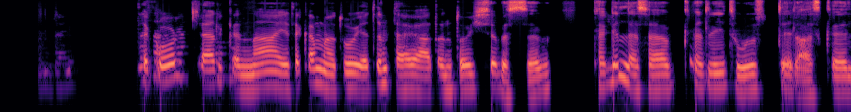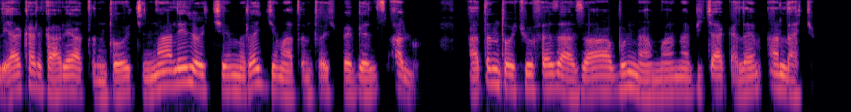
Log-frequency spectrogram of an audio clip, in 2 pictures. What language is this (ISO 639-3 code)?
amh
